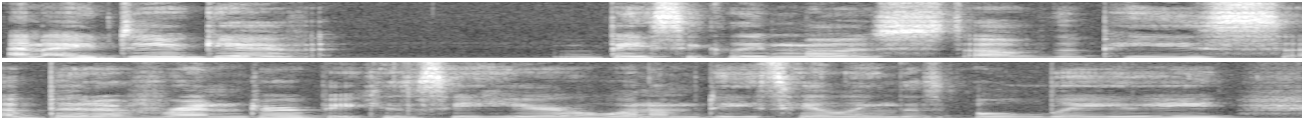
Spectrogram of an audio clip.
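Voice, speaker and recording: Somewhat breathy, the woman's voice rests at a medium pitch. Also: ordinary pitch variation. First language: not English. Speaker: digital painter, art tutorial maker. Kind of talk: tutorial voice-over. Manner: casual, with frequent hesitations.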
